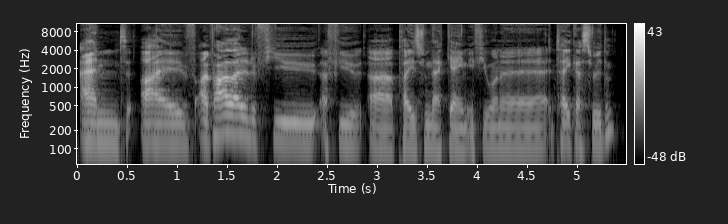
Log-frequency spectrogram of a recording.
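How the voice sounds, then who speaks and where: A man's voice: medium pitch, normal speed. Chatty young Australian man hosting. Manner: relaxed, chatty, with frequent fillers and restarts. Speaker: podcast host. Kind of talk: casual sports interview.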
